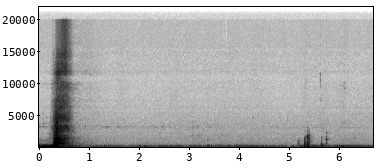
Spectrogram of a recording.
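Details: A happy tuxedo cat purrs softly in a low, steady rumble, opening with a brief loud rustle and a couple of small clicks later on.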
